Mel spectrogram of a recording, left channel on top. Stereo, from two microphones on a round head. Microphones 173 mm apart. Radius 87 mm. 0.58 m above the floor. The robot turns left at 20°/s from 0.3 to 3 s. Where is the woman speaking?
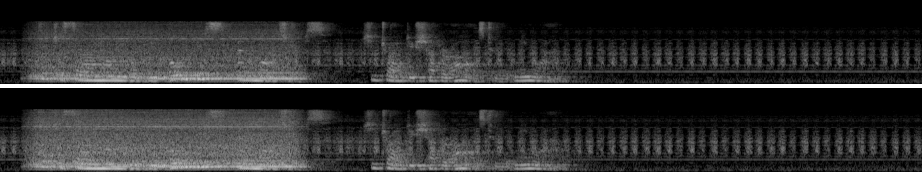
155° left, 1.3 m; by 5.7 s 105° left, 1.3 m.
